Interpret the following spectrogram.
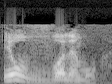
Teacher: You just ignore the dhal, you just merge it together. And by the way, every time this occurs in the Qur'an, there will be a shadda over the dha or whatever the letter that is being merged, in order to indicate to you that that should be merged.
